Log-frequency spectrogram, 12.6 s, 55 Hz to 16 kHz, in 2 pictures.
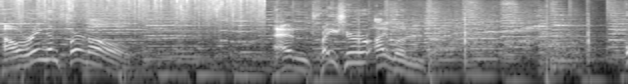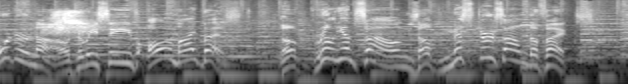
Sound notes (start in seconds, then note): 0.4 crackling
